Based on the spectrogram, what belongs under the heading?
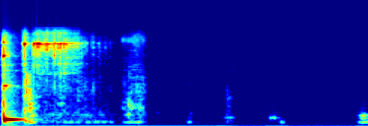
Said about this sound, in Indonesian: waduh suara apa tuh biasa saya ada yang jatuh tutup botol.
